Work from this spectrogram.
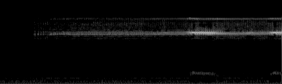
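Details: Bell cricket song, 2020, from the National Institute of Biological Resources: a sustained high, pure, tinkling tone that grows gradually, then breaks into two loud bell-like accents nearly a second apart, with nothing else audible.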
